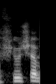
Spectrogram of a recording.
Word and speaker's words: Fuchsia: Ähm, und Google arbeitet ja nun hinter zur Abwechslung mal überhaupt nicht verschlossenen Türen an, an äh, äh Fuchsia beziehungsweise Future wird es ja ausgesprochen,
